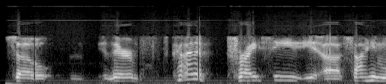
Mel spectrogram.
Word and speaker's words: Sahih: In English, if you want to write down these two Hadith collections, one is Sahih Muslim. Sahih is spelled S-A-H-I-H.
